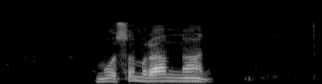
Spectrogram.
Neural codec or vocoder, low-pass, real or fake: codec, 16 kHz, 4 kbps, X-Codec, HuBERT features, trained on balanced general audio; 7.2 kHz; fake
